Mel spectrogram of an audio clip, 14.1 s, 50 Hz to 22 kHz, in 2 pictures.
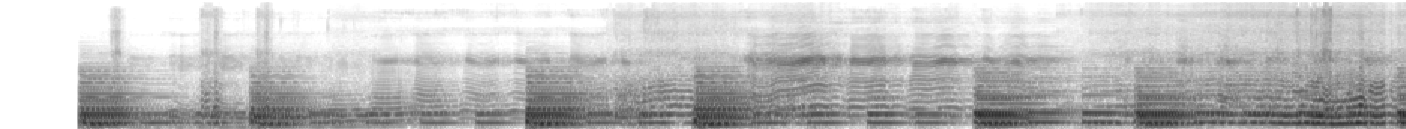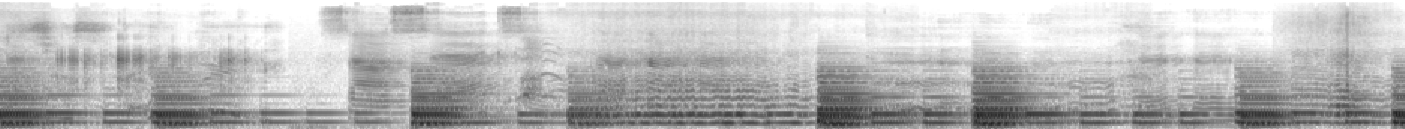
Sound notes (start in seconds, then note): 1.1 laughing and buzzing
